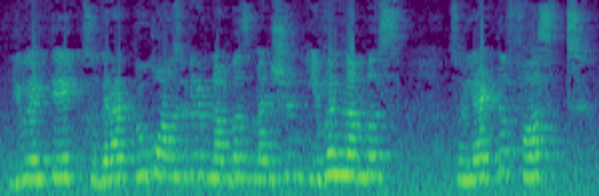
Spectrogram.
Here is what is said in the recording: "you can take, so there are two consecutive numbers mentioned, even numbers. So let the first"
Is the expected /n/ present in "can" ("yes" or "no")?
no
